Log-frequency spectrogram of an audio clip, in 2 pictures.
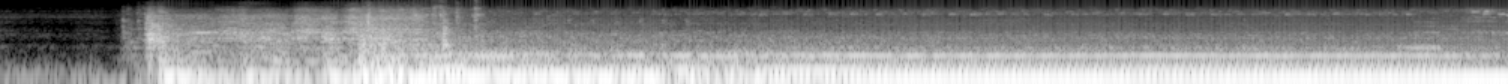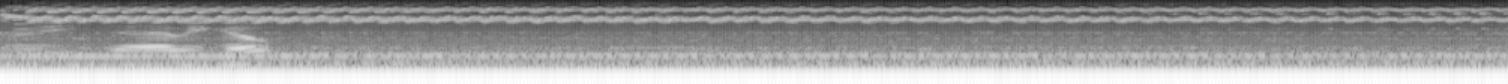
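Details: Lotus Elise at engine start, intermittent fault: cranks and catches, then a steady piercing squeal rides over the idle; loose auxiliary drive belt slipping, later fixed by tightening with the correct bolt.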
